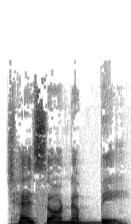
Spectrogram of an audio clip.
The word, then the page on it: छह सौ नब्बे: ६९०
